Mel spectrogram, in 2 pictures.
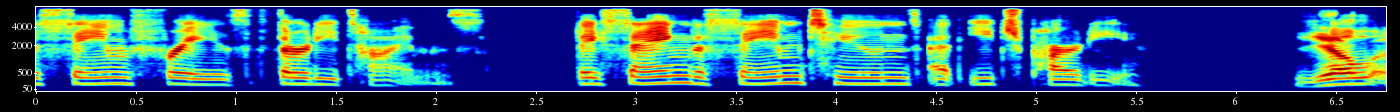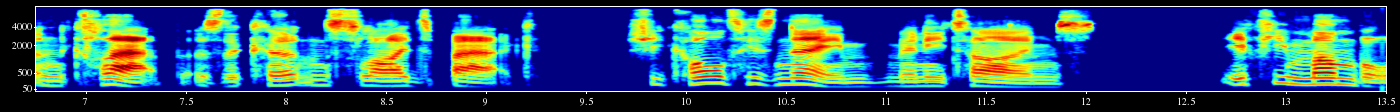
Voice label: Apple AirPods Pro Ideal microphone sample

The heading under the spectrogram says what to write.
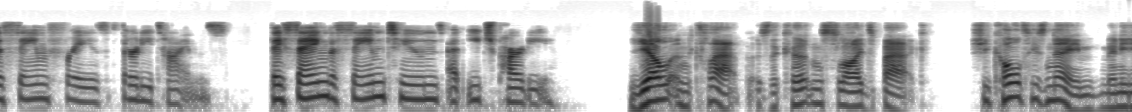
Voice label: Ideal microphone sample; 1MORE Evo

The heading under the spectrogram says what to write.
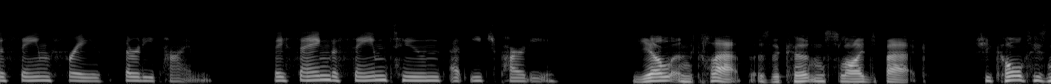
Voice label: BT Ideal microphone sample; Beyerdynamic Amiron Wireless

